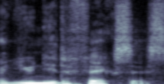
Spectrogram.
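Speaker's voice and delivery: ordinary delivery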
